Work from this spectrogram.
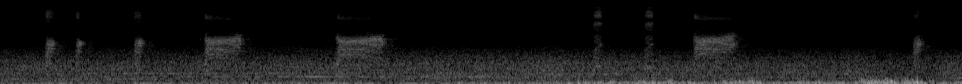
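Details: A female red squirrel gives harsh, raspy chatters and sharp clicks, telling off other squirrels and marking her territory.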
